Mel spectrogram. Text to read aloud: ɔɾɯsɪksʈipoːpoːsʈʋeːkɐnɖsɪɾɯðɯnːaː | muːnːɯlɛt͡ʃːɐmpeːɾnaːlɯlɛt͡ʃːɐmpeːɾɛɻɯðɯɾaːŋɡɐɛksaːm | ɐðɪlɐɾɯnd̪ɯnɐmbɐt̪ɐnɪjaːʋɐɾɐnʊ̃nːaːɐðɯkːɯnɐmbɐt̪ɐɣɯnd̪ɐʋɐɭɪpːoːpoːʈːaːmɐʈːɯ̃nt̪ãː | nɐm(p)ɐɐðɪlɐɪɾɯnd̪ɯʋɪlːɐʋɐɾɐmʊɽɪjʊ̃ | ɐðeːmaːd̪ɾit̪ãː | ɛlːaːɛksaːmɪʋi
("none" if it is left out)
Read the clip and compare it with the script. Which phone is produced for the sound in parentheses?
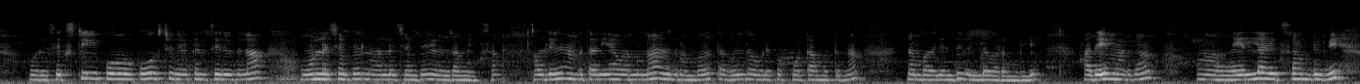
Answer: b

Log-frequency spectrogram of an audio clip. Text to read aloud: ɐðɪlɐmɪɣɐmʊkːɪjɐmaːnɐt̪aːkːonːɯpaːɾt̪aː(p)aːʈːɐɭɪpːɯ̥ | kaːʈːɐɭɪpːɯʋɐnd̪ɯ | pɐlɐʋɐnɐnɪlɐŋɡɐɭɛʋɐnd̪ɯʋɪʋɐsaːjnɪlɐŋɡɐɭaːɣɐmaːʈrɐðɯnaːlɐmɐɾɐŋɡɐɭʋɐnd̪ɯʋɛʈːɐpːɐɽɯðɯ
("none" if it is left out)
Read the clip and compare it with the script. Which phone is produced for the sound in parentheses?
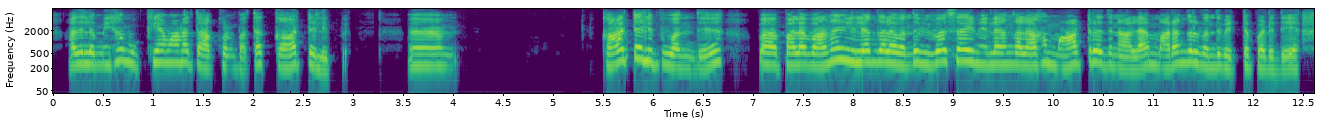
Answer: k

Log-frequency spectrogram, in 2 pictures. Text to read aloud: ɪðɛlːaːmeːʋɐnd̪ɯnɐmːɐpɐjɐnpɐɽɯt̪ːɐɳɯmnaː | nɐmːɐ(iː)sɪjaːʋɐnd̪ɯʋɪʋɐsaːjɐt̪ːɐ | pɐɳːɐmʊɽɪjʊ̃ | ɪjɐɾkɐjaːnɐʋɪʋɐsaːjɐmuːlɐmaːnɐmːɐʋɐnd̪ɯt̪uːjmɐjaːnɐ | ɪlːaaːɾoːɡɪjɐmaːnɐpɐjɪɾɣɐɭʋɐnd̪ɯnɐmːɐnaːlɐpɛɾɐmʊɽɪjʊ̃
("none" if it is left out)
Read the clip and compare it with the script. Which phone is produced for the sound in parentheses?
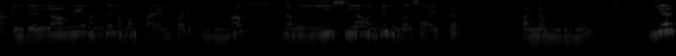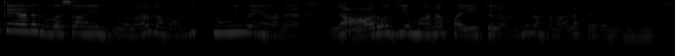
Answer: iː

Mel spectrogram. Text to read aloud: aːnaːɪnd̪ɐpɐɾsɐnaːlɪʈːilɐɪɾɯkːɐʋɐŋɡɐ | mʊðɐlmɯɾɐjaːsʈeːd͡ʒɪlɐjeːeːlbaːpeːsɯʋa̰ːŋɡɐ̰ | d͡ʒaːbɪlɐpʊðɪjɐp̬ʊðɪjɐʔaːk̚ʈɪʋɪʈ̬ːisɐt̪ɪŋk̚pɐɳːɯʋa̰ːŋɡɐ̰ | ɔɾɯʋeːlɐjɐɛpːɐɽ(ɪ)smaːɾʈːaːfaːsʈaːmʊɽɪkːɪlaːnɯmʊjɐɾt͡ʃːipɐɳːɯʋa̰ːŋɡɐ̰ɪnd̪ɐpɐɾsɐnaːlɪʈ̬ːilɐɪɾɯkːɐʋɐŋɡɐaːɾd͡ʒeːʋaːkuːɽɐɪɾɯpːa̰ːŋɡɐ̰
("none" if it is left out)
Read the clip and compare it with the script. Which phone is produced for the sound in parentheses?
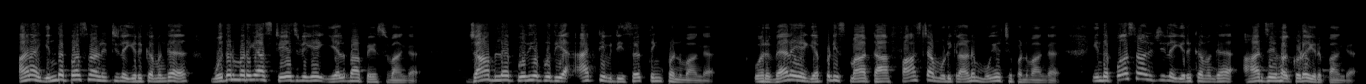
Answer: i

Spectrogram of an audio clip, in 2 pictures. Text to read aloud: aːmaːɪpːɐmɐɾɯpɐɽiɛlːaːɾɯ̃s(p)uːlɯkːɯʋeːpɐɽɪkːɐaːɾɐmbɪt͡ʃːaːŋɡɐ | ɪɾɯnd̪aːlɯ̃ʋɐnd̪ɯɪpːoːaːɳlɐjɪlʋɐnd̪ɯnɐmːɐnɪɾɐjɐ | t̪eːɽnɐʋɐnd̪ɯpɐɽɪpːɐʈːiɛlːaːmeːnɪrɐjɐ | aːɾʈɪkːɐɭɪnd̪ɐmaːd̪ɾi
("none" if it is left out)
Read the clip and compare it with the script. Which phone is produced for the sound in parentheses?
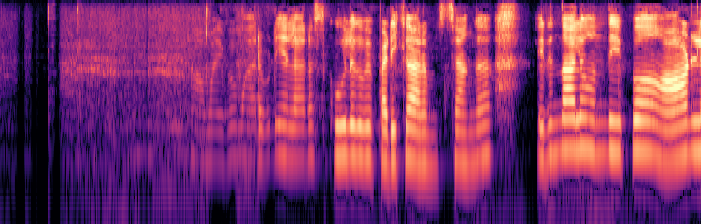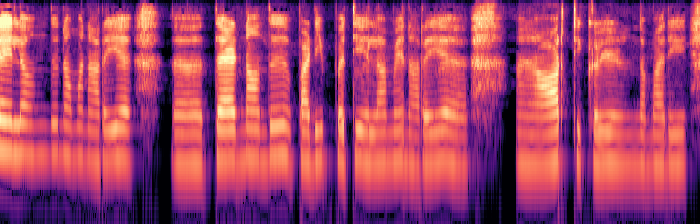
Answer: k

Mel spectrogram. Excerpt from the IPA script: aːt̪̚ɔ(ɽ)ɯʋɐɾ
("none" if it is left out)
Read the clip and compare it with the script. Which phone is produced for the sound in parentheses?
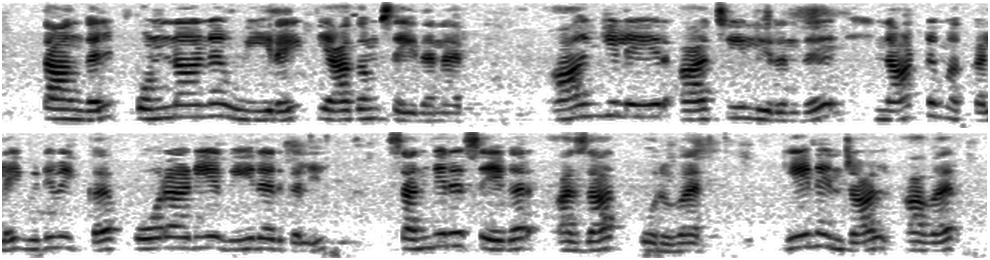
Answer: ɾ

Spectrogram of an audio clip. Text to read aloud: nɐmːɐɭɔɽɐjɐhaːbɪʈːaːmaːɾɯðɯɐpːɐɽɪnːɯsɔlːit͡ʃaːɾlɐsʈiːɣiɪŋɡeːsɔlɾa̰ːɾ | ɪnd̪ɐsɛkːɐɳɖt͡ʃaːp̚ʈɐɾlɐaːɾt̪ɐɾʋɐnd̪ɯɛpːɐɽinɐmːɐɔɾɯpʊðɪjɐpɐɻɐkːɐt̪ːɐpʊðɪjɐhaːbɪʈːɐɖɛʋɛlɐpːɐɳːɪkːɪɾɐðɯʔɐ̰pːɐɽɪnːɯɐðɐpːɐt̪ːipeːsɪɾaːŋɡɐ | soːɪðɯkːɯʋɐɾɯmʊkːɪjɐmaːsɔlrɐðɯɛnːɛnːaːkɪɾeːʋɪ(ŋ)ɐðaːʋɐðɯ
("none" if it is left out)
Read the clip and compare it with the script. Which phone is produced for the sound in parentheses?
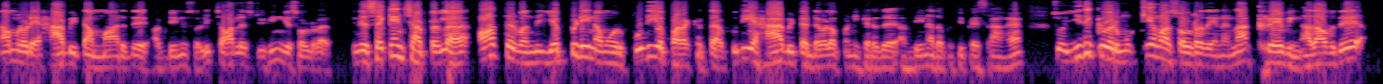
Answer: ŋ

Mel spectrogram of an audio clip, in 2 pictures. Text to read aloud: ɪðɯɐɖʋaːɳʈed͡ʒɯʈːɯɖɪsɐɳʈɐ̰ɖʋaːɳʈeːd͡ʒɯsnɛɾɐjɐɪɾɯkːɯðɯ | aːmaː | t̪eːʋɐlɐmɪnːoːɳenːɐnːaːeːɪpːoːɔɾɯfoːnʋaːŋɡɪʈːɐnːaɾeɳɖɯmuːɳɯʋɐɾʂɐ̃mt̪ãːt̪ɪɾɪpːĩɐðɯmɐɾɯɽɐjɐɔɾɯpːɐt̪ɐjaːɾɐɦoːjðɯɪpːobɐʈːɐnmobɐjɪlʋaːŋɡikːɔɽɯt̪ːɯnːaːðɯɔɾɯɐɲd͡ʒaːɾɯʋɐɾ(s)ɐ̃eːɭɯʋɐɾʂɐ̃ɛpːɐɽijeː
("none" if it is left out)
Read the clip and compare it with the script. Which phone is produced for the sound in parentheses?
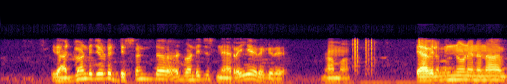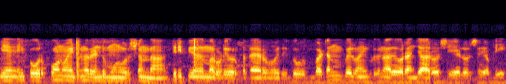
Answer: ʂ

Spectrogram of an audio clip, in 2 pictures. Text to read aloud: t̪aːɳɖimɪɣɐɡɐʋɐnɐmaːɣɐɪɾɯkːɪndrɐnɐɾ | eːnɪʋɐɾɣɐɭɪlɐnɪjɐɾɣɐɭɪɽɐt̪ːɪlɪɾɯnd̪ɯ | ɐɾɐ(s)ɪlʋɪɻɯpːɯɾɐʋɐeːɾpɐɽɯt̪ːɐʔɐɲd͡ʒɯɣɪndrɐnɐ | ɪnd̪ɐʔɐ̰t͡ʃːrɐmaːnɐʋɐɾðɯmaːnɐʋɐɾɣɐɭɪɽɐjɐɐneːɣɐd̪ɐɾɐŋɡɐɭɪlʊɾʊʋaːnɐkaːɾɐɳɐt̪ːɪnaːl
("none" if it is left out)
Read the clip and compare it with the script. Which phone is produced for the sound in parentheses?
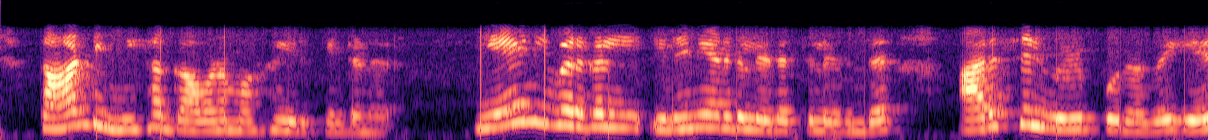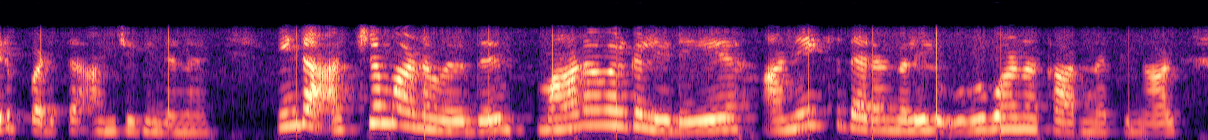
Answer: s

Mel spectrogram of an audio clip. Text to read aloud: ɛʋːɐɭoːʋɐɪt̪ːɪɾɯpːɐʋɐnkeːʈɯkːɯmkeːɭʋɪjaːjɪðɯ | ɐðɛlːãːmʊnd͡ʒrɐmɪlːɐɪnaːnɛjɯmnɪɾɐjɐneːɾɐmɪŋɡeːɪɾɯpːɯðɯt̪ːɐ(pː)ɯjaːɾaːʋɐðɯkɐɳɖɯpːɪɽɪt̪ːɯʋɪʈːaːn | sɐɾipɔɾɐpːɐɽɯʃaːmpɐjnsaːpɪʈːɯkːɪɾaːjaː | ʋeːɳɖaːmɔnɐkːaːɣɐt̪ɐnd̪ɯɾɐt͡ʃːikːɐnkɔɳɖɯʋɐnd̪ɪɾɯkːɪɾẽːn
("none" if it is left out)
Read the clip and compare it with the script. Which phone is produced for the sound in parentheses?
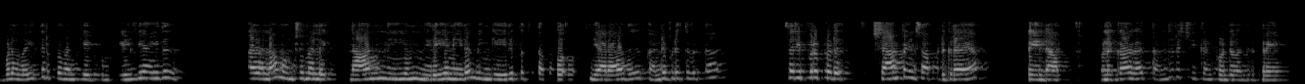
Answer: pː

